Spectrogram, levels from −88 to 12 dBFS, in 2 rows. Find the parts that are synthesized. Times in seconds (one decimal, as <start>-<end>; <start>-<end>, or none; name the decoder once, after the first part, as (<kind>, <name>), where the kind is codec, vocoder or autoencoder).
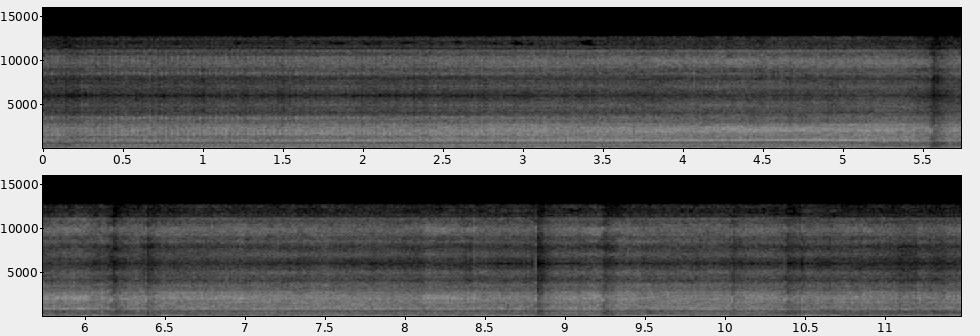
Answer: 3.5-8.5 (autoencoder, DAC-VAE); 9.1-10.1; 10.7-11.5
